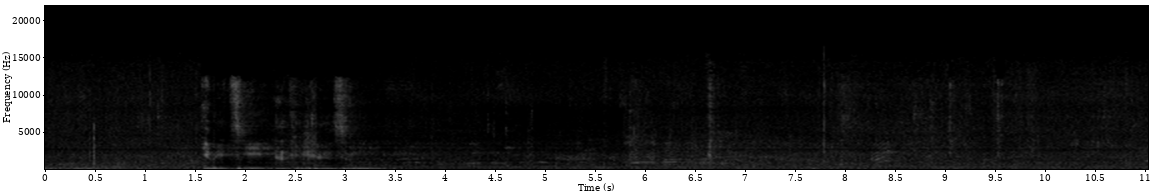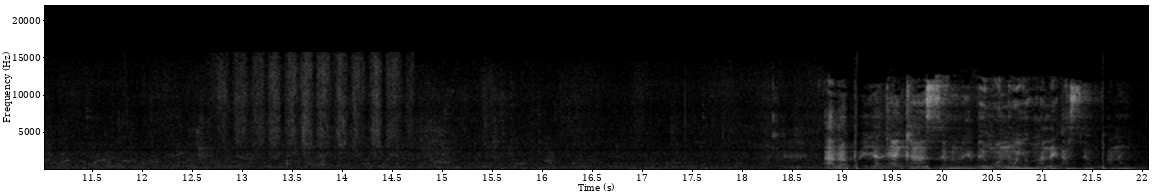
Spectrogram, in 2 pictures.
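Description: A crowd murmurs softly in the background outdoors.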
